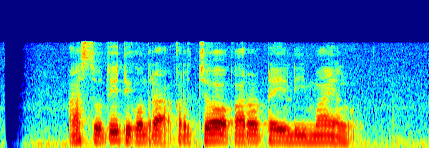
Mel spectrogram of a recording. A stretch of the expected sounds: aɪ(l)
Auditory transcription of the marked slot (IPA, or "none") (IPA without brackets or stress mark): l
